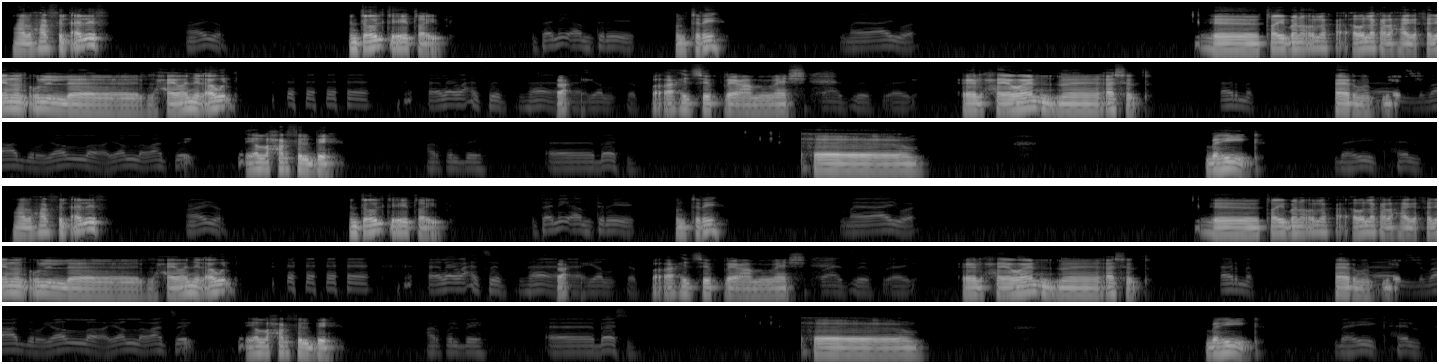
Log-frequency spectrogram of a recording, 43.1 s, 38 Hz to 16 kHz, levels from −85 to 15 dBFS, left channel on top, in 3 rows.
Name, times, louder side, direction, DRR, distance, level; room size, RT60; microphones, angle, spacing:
voice 1, 0.1-1.0 3.5-4.4 6.7-7.2 12.0-16.6 19.9-20.0 20.9-22.6 23.9-25.7 27.7-28.3 31.1-32.0 36.7-37.9 40.7-41.2, left 4 dB, 45° left, 0.7 m, -27 dB
voice 2, 1.8-2.2 5.4-6.3 8.4-9.2 17.2-20.7 22.5-23.5 24.2-24.6 26.5-26.9 28.0-30.6 32.9-33.5 34.1-35.0 42.0-42.9, right 2 dB, 55° right, 7.1 m, -55 dB
head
